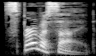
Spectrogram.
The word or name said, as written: spermicide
